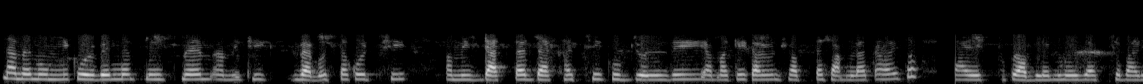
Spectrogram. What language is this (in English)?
Bangla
